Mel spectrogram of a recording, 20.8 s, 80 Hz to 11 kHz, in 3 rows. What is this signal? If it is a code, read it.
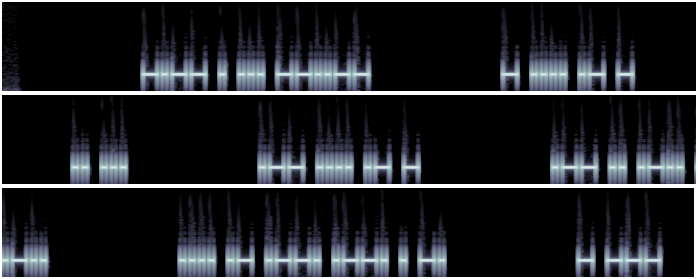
Morse code, heard as a keyed tone, about 25 wpm, 700 Hz. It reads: YES, THAT IS WHAT WILL HAPPEN TO
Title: 4x Word-Spacing - Sentences from Top 500 Words - 25wpm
